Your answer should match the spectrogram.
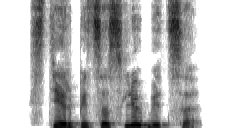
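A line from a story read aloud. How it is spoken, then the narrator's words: Tearful answer. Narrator (Russian): отвечаю сквозь слезы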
